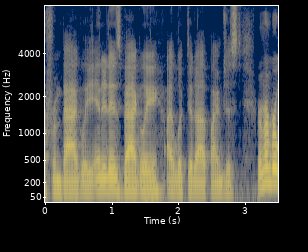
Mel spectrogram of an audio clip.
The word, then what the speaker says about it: Bagley: So along with Morgan, you'll get some more from Bagley, and it is Bagley.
